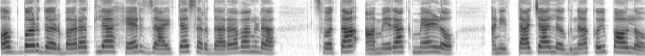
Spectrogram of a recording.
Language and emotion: Goan Konkani, neutral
